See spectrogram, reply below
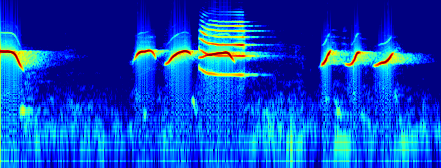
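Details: Indian ringneck parrot kept as a talking pet indoors, giving clear whistled notes: a short rising whistle, then a pair of looping whistles and a harmonic-rich phrase, then three quick upward-swooping whistles near the end.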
